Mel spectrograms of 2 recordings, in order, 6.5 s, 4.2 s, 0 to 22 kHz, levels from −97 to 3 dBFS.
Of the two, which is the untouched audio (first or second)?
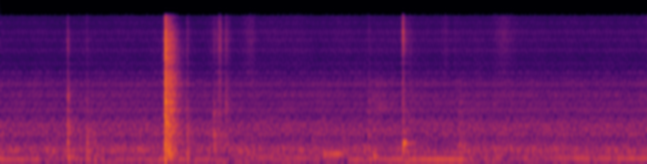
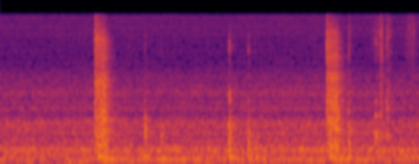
second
